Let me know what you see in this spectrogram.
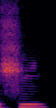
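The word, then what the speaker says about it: شِ: এরপরে শিন দেখুন জের, শিন জের শি, শিন জের শি, শি শি।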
